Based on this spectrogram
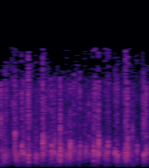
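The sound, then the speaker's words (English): A comedy show audience applauds the comics steadily, many hands clapping in a dense, continuous patter at moderate volume with no voices standing out. “They can hear you. Clap for them.”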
